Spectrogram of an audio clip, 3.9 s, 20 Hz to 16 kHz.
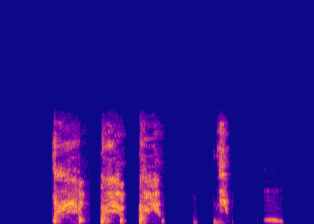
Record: {"three_cough_length": "3.9 s", "three_cough_amplitude": 27961, "three_cough_signal_mean_std_ratio": 0.45, "survey_phase": "beta (2021-08-13 to 2022-03-07)", "age": "18-44", "gender": "Male", "wearing_mask": "No", "symptom_cough_any": true, "symptom_new_continuous_cough": true, "symptom_runny_or_blocked_nose": true, "symptom_shortness_of_breath": true, "symptom_sore_throat": true, "symptom_fatigue": true, "symptom_change_to_sense_of_smell_or_taste": true, "symptom_onset": "4 days", "smoker_status": "Never smoked", "respiratory_condition_asthma": false, "respiratory_condition_other": false, "recruitment_source": "Test and Trace", "submission_delay": "2 days", "covid_test_result": "Positive", "covid_test_method": "RT-qPCR"}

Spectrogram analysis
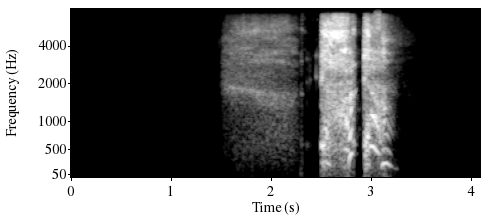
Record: {"cough_length": "4.1 s", "cough_amplitude": 11892, "cough_signal_mean_std_ratio": 0.34, "survey_phase": "beta (2021-08-13 to 2022-03-07)", "age": "18-44", "gender": "Female", "wearing_mask": "No", "symptom_none": true, "symptom_onset": "9 days", "smoker_status": "Ex-smoker", "respiratory_condition_asthma": false, "respiratory_condition_other": false, "recruitment_source": "REACT", "submission_delay": "1 day", "covid_test_result": "Negative", "covid_test_method": "RT-qPCR"}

